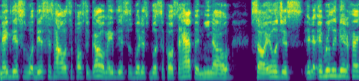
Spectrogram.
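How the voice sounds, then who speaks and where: A man with an American accent, high-pitched, at a very fast pace with fairly even intonation. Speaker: abuse and addiction survivor. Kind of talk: interview testimony. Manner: halting, many fillers.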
